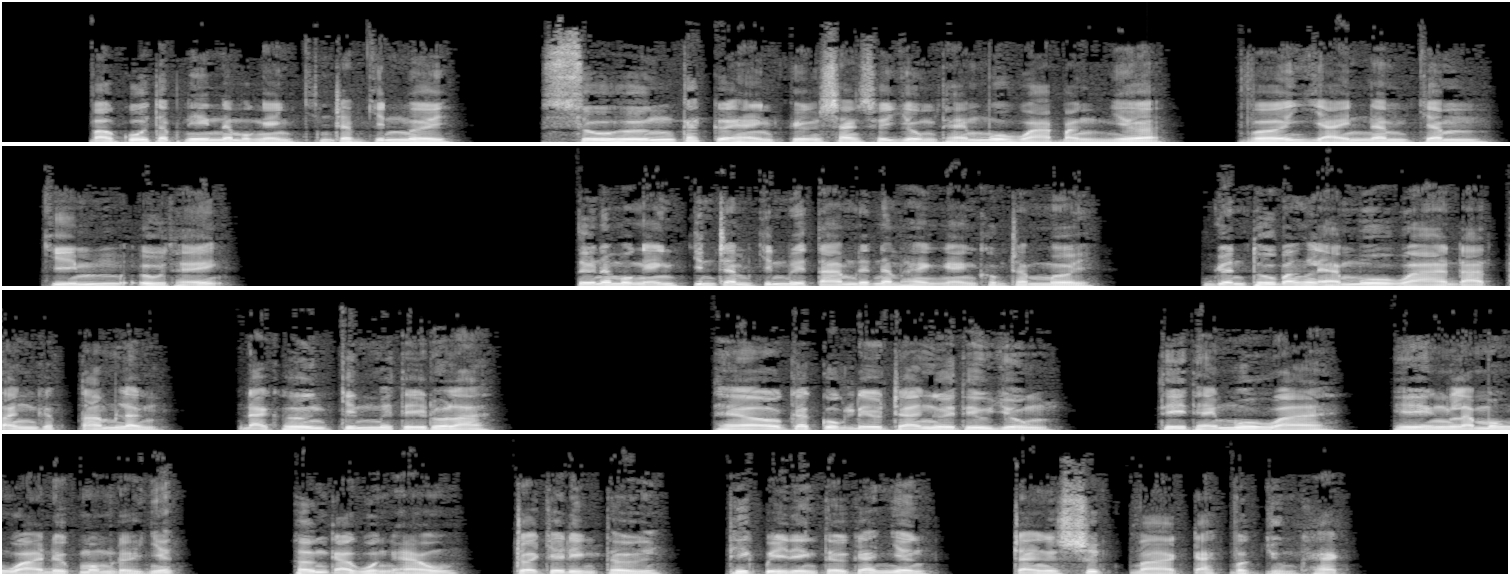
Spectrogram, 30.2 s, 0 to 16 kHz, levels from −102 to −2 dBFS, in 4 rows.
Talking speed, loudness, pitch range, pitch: 180 wpm, -14 LUFS, 95-130 Hz, 115 Hz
